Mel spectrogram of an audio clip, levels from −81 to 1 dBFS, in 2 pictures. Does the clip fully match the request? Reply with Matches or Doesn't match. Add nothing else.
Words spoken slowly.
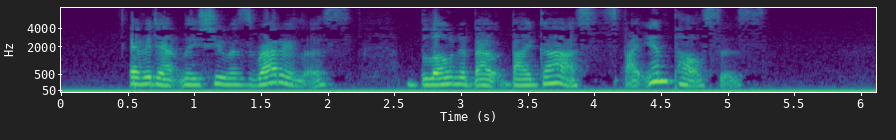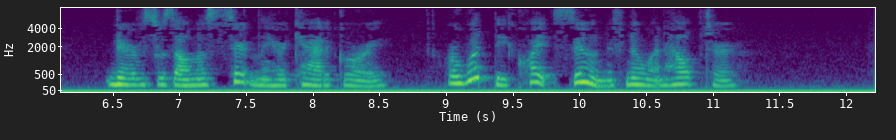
Matches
